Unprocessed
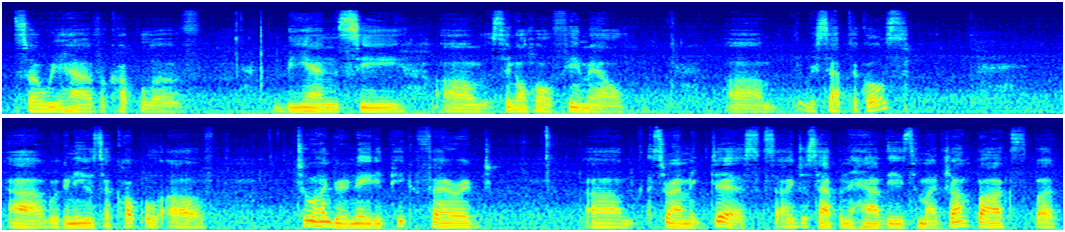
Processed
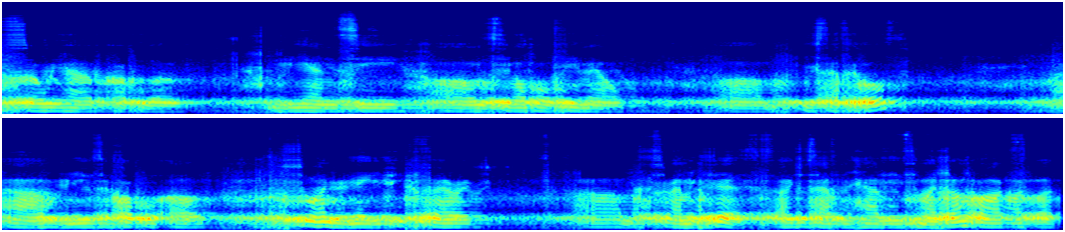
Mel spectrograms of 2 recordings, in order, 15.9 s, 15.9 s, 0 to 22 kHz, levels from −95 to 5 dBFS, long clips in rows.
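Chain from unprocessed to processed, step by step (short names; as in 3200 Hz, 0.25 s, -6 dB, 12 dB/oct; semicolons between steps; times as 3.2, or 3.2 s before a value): spectral swells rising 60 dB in 0.30 s; 11.39–13.04 compressor 3:1, threshold -27 dBFS, peak gain reduction 7.5 dB; double band-pass 700 Hz, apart 1.4 oct; on a send: echo 0.154 s -15.5 dB; on the sum: backwards sustainer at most 32 dB/s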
